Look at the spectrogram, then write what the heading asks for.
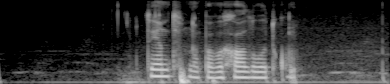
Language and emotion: Russian, sad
